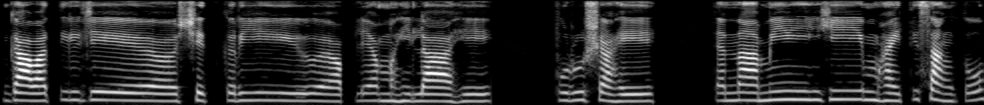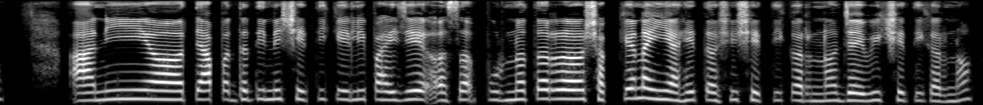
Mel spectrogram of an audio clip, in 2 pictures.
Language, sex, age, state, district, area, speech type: Marathi, female, 30-45, Maharashtra, Nagpur, urban, spontaneous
